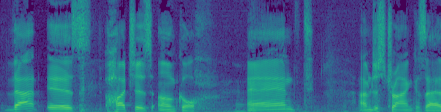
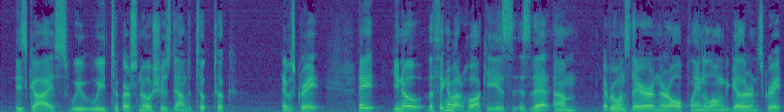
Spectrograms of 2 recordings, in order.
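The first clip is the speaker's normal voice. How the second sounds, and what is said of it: Put-on Canadian accent. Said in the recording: “Can I do my Canadian accent? ... Very good.”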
